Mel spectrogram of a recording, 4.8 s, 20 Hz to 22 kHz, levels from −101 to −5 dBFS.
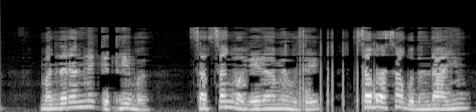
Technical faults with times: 0.00-4.76 HE-AAC compression
2.85-3.83 train of clicks

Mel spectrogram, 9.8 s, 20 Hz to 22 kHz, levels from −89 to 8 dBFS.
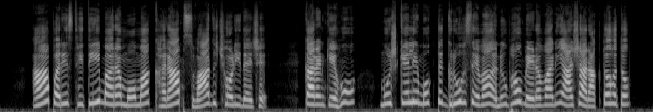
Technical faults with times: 1.40 overlapping chunks
3.41 overlapping chunks
5.42 overlapping chunks
7.43 overlapping chunks
9.44 overlapping chunks

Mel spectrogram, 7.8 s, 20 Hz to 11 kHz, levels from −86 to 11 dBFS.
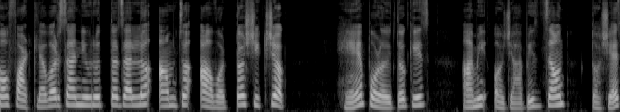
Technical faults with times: none

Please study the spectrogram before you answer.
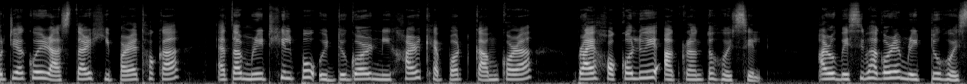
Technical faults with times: none

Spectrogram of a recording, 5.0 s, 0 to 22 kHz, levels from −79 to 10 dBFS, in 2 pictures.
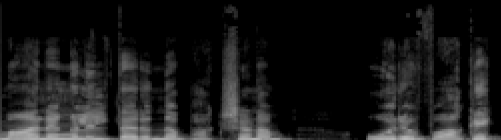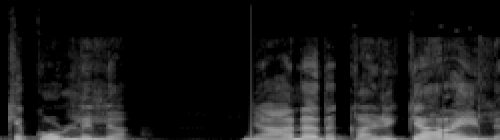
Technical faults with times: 3.75 repeated buffer

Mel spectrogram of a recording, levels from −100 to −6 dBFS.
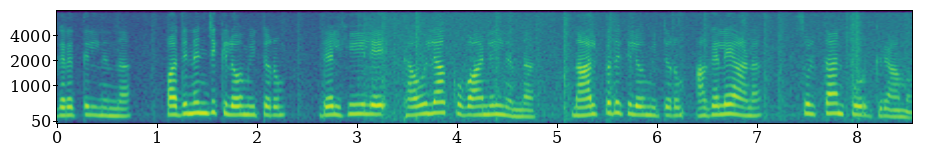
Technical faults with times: none

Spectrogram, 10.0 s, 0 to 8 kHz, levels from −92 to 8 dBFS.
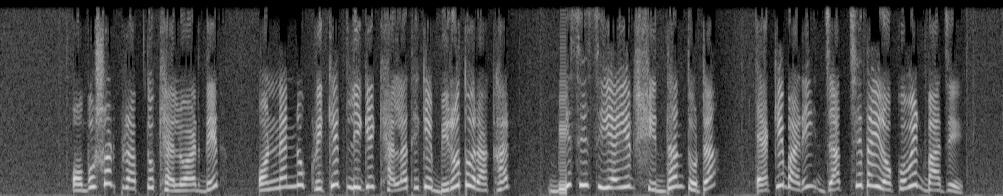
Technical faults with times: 0.00-10.04 gain pumping
5.60-5.66 concealed Bluetooth headset packet loss

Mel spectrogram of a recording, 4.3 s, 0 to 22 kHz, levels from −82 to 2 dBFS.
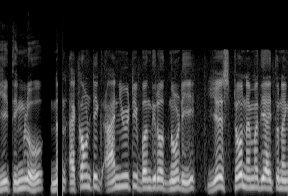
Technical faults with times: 0.87-4.33 input switched to a poorer device

